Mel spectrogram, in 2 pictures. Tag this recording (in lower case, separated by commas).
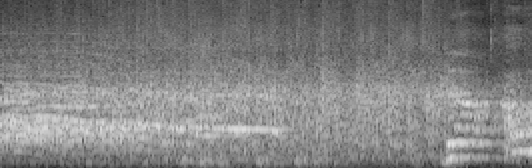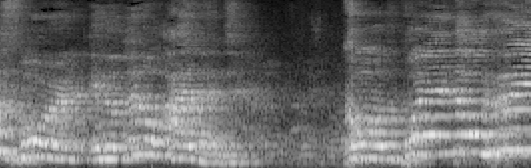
speech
